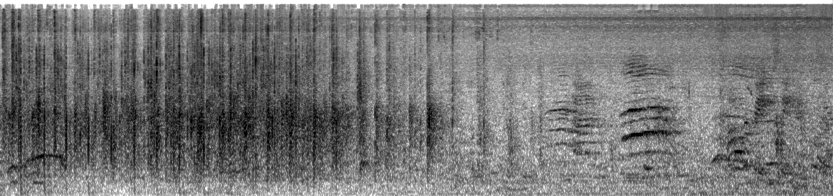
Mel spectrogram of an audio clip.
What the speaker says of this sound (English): just give her a round of applause anyway.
